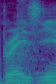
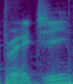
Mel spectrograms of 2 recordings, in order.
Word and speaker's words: Brezzy: Just Brezzy. Like SZ. I know it's hard like to pronounce because like it's half of my name. It's just like say Brezzy and not Breggy, but like I mean you can say whatever.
